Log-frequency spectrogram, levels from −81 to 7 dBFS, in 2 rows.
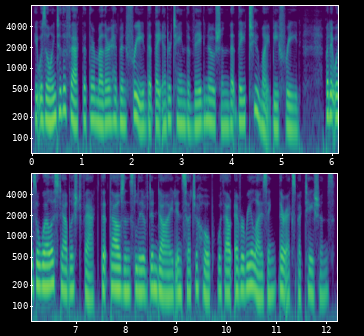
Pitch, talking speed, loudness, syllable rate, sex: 165 Hz, 220 wpm, -18 LUFS, 5.6 syllables/s, female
